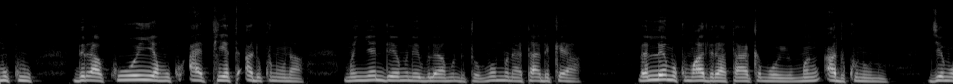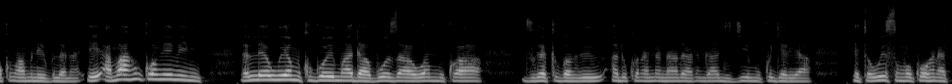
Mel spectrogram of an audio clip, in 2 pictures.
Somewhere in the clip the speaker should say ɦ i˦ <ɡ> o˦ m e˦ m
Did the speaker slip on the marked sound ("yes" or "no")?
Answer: yes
